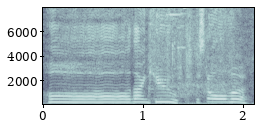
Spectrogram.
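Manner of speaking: high, loud relieved cheer; excited relief. Real, not acted. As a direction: burst out with real relief. Teammate saves him.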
